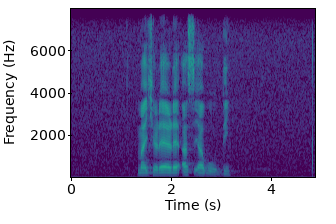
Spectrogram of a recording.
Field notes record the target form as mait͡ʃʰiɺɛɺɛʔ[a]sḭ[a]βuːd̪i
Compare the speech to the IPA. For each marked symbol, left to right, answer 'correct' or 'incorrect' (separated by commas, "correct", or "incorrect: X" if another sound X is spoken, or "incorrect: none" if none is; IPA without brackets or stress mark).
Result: correct, correct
